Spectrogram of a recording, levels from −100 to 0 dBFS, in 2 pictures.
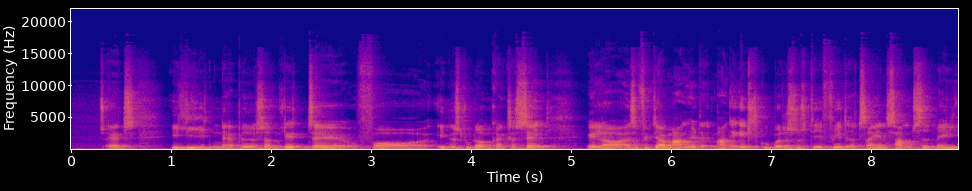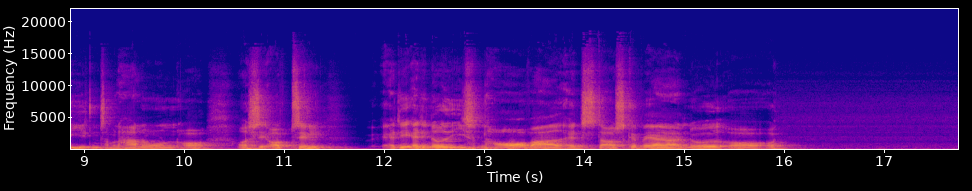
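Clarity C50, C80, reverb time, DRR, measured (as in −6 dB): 10.0 dB, 13.0 dB, 0.65 s, 4.5 dB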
